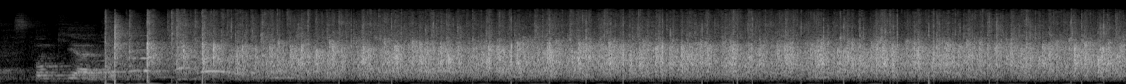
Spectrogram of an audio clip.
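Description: A crowd applauds loudly in an echoing room.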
